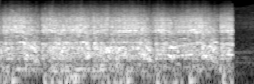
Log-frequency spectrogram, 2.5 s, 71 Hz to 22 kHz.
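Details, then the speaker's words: 1968 Oldsmobile Toronado 455 big block that sat about 44½ years in a barn, cranked after adding fresh gas: steady fast cranking for over two seconds that never catches; no start. "she's thinking about it she's thinking about it"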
